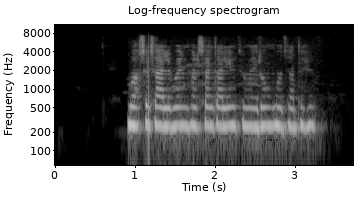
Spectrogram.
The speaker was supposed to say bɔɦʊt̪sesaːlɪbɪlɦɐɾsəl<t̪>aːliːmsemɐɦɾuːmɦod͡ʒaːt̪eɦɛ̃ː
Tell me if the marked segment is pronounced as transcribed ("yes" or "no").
yes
